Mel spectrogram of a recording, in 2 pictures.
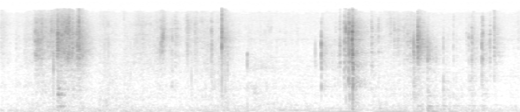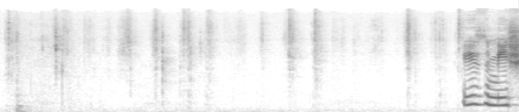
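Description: Paper rustles and cards shuffle in hands.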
